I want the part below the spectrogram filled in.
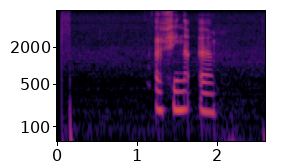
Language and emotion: Russian, neutral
